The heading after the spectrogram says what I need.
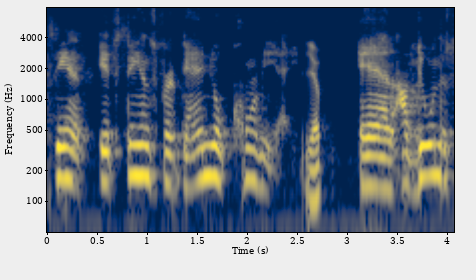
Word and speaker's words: Cormier: and he's like Daniel cormer and it's like it's pronounced Cormier there's just no a in it just like just say the word just say just say Cormier at some point please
